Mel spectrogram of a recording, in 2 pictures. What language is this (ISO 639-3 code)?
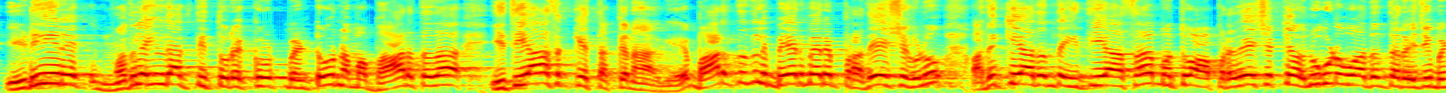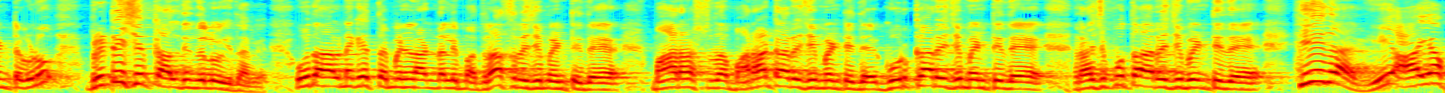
kan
